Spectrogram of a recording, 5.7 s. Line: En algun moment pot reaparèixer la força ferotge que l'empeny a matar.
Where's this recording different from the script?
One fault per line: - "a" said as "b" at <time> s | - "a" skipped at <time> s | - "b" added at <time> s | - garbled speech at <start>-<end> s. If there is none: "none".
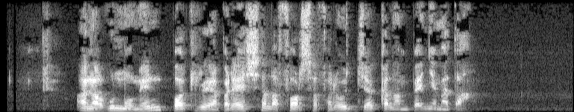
none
